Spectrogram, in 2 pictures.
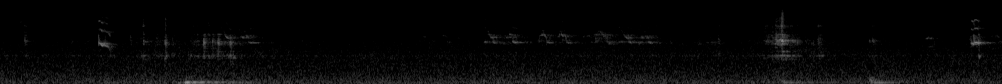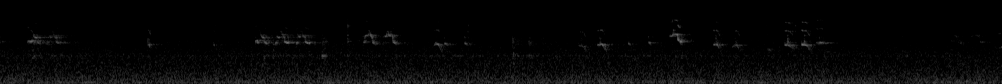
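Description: Birds chirping: short, high chirps in scattered clusters, with a couple of soft low thumps.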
